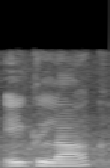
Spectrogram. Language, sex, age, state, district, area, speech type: Goan Konkani, female, 30-45, Goa, Quepem, rural, spontaneous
